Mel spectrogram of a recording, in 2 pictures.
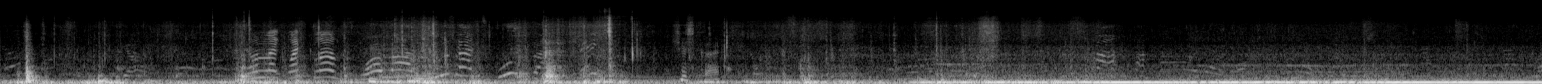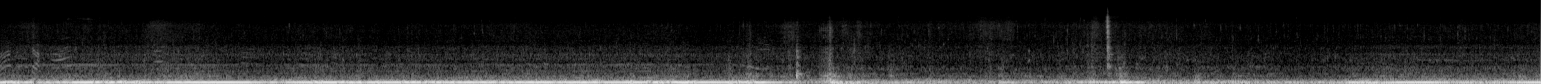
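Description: A small boat's outboard motor running steadily, a low even hum, easing off about three-quarters of the way through and picking up again near the end. A voice is heard briefly in the first few seconds.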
